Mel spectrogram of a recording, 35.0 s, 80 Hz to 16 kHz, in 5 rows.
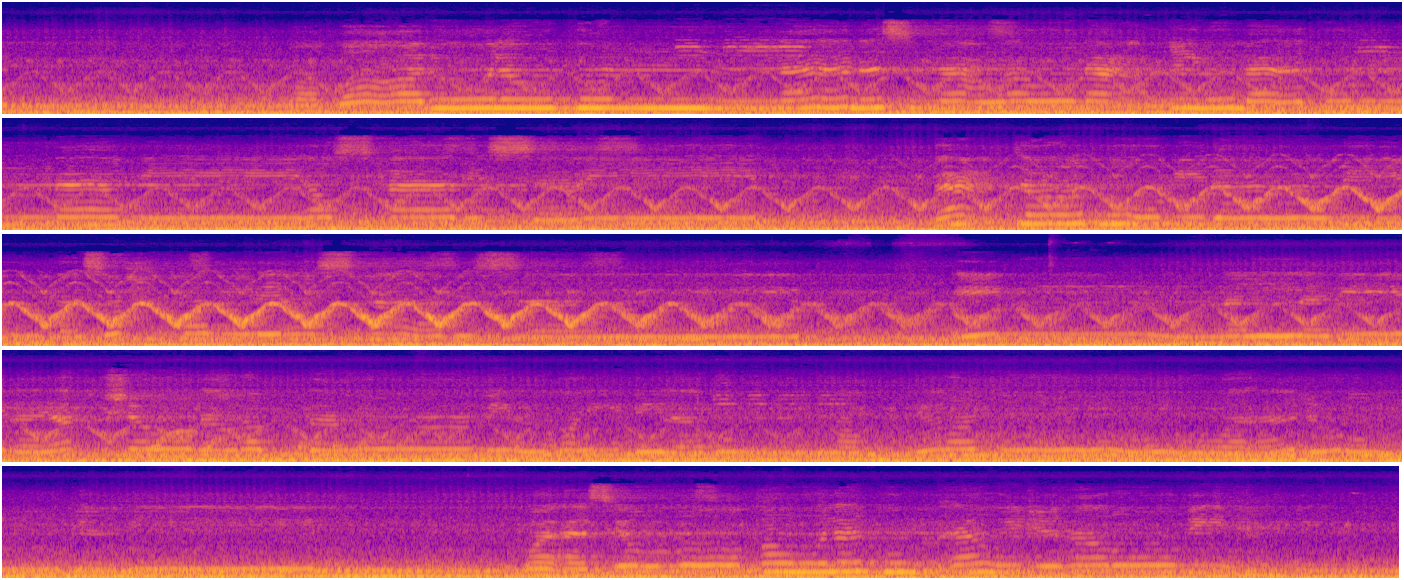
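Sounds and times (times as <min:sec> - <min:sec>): emergency siren yelping: 0:00.0 - 0:05.9, 0:06.7 - 0:23.2
traffic rumble inside a car: 0:00.0 - 0:34.9.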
